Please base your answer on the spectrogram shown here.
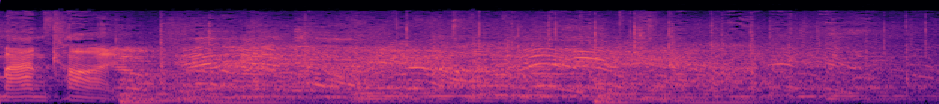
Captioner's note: delegates clamor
